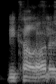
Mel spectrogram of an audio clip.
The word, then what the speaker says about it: Vecology: Vecology.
